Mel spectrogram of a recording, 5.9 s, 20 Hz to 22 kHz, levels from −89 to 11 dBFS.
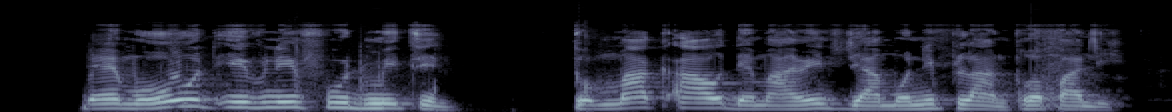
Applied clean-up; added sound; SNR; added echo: neural mask model DeepFilterNet 3.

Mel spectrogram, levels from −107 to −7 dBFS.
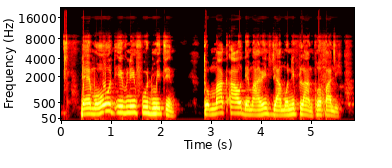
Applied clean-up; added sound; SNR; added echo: none; none; none; none.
